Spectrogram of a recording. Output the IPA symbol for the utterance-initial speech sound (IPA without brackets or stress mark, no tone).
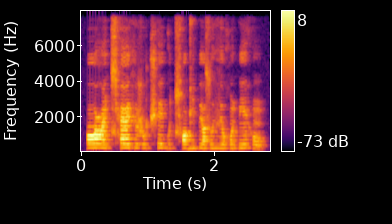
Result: ɒ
